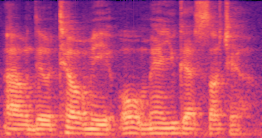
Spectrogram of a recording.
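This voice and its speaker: A man from Cameroon with a Cameroonian accent, a pastor speaking in a documentary interview, measured and pausing with fillers. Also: lowish voice, level tone. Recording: roomy with faint ambient noise.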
